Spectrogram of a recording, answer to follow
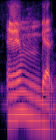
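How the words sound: It is said with a nasal, blocked-nose voice. "Orang bindeng ngomong ember"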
